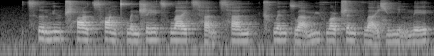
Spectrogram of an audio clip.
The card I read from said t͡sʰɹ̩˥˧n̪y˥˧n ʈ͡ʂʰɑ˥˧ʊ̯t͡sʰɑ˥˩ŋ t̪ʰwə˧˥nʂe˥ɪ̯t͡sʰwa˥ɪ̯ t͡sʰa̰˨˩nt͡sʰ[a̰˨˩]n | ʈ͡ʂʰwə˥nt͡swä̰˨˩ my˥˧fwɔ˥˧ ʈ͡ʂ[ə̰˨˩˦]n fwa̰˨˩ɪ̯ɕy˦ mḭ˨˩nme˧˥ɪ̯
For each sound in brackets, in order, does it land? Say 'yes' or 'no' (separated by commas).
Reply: no, no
